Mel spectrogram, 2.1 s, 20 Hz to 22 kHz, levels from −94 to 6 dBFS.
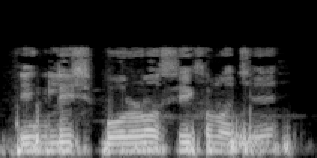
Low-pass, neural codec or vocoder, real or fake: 7.2 kHz; none; real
